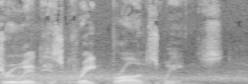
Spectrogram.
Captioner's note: grunt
